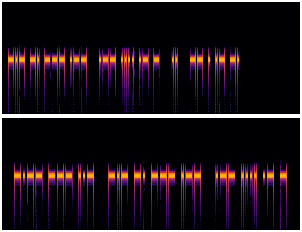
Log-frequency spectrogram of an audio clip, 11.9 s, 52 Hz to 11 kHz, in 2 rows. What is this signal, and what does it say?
Morse code, heard as a keyed tone, about 38 wpm, 700 Hz. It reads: KNOW WHAT I MEAN YOU KNOW WHAT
